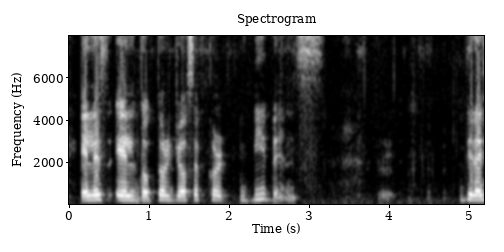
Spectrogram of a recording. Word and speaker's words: Kurt Bivens: Joseph Kurt Bivens.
